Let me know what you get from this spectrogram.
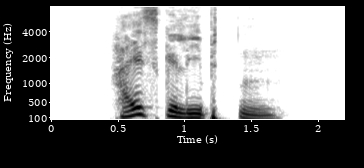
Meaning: inflection of heißgeliebt: 1. strong genitive masculine/neuter singular 2. weak/mixed genitive/dative all-gender singular 3. strong/weak/mixed accusative masculine singular 4. strong dative plural
- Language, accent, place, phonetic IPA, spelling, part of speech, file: German, Germany, Berlin, [ˈhaɪ̯sɡəˌliːptn̩], heißgeliebten, adjective, De-heißgeliebten.ogg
